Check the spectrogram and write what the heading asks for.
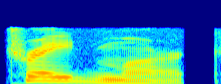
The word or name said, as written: trademark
